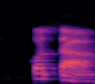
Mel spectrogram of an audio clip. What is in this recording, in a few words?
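"kota", Malay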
